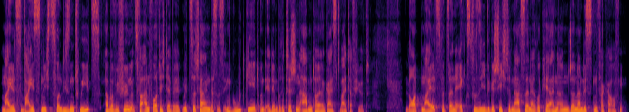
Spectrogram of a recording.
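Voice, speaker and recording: In casual, colloquial conversation, this podcast host narrates a story and reads out quotes. His voice is mid-range, animated, and fairly quick, with a darkish, slightly rough tone.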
